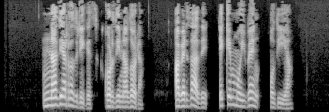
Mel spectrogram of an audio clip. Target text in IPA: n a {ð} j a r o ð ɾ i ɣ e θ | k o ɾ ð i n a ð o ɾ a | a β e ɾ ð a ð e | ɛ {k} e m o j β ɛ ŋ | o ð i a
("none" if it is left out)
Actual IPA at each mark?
ð, k

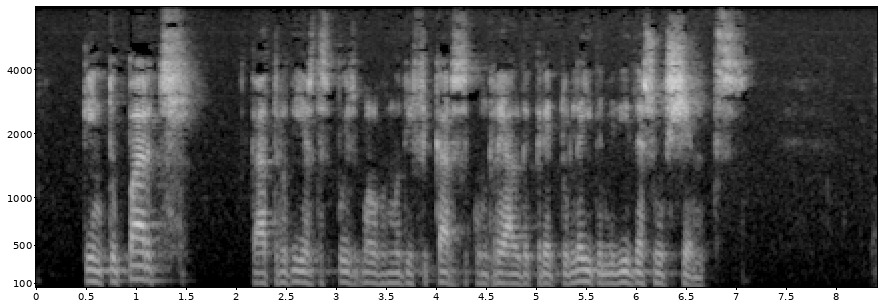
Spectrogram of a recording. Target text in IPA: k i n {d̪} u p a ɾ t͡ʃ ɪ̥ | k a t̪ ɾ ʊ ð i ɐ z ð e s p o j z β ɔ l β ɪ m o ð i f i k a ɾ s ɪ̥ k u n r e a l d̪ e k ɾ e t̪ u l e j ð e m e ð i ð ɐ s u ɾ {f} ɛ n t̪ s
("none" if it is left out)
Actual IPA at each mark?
t̪, ʃ

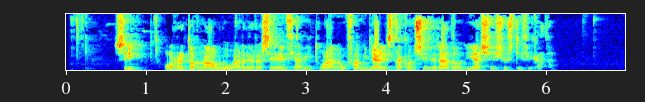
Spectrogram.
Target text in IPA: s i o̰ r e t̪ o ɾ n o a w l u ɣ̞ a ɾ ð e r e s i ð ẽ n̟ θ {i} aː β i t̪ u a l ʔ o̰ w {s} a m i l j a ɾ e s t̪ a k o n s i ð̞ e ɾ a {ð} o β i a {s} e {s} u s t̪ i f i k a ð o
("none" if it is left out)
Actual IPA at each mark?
j, f, ð, ʃ, ʃ

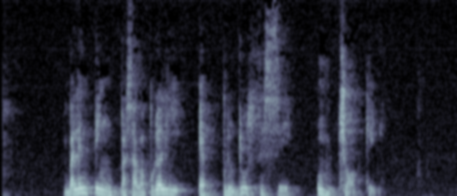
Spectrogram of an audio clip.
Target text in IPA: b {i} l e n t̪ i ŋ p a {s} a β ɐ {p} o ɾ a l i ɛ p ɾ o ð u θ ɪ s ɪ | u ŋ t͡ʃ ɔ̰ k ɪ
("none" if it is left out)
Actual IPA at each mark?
a, s, p

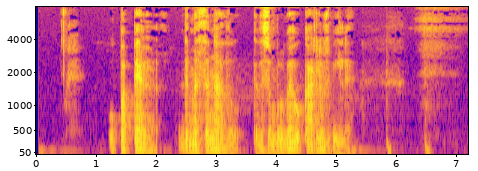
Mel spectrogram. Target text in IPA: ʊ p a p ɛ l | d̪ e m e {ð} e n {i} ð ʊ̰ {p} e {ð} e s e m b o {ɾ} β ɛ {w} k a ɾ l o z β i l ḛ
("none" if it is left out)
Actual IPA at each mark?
θ, a, k, ð, l, w

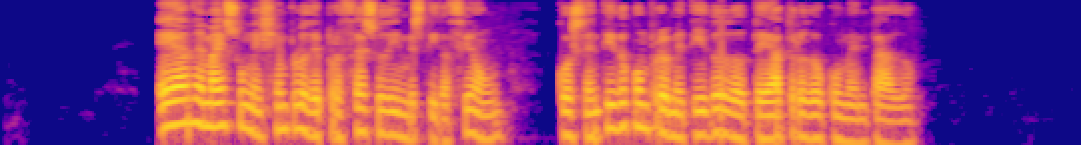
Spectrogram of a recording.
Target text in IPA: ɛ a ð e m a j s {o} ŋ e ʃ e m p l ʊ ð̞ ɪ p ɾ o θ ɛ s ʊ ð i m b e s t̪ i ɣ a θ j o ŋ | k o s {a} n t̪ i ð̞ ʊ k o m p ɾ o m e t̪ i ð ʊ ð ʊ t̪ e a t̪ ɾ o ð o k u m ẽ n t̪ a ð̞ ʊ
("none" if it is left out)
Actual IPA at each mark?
u, e

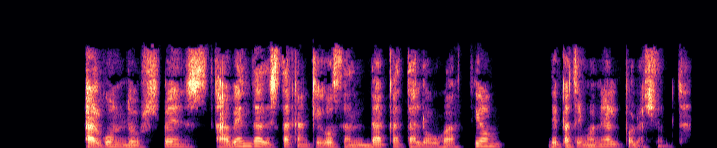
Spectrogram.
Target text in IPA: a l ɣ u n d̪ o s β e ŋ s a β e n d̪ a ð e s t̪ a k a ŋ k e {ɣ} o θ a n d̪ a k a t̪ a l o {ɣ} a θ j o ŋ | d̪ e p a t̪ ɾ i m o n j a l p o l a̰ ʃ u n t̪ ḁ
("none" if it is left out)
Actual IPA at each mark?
ɣ, ɣ

